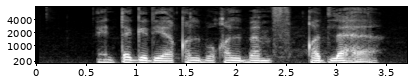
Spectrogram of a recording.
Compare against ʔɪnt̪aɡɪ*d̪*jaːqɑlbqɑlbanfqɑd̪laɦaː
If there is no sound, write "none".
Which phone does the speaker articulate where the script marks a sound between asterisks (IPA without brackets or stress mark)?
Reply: d̪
